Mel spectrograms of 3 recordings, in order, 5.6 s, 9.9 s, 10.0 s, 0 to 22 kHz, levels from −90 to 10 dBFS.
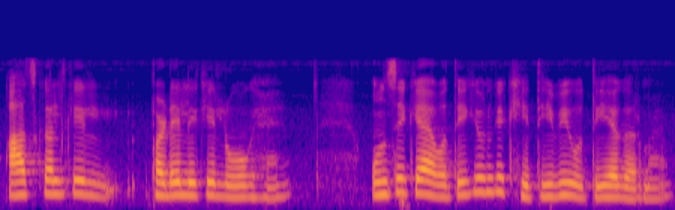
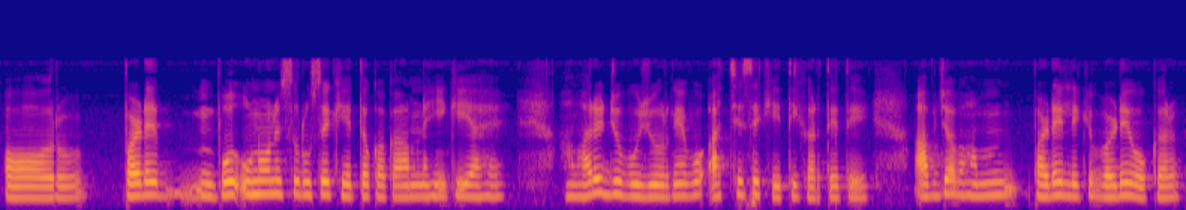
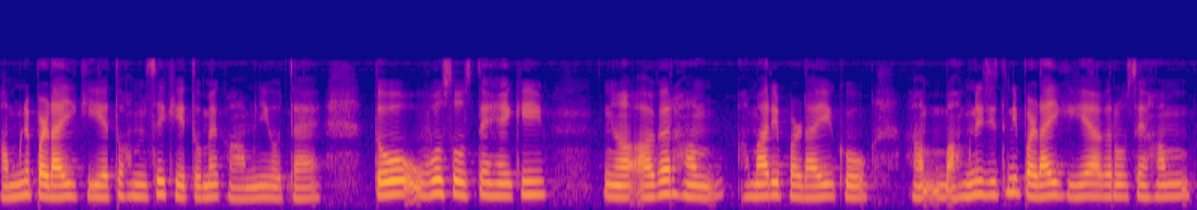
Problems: background conversations at intervals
